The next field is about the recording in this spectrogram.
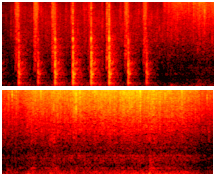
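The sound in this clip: Cooking at home begins with a quick, regular run of sharp knocks, like a knife chopping on a board. A steady sizzle of food frying in a pan then takes over and grows slightly louder.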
